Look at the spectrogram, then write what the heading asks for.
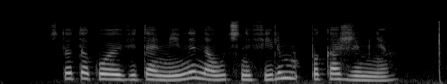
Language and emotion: Russian, neutral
